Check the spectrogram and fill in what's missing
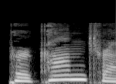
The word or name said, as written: per contra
